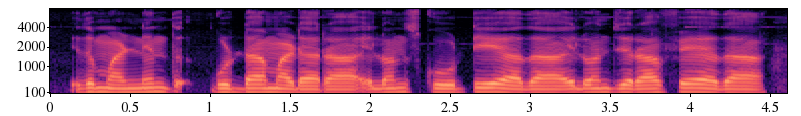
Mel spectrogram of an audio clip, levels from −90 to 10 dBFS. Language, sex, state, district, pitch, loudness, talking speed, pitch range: Kannada, male, Karnataka, Bidar, 130 Hz, -15 LUFS, 130 wpm, 120-135 Hz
